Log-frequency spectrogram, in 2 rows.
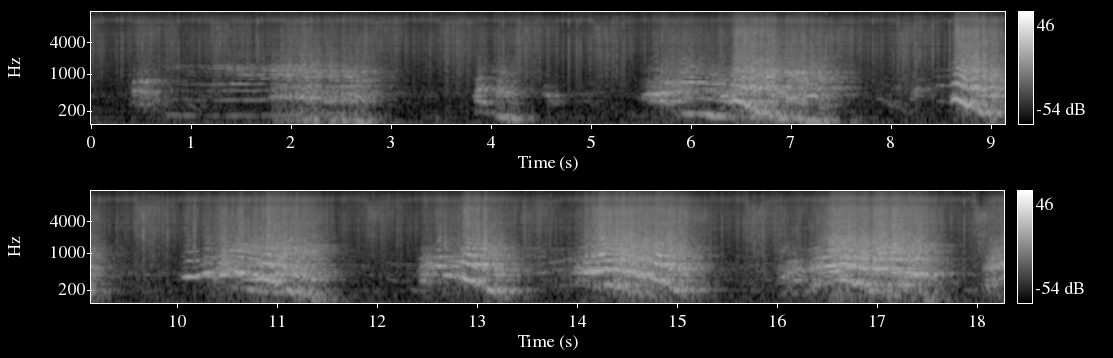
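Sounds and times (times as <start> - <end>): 
lion roaring: 0.4 - 3.0, 3.8 - 4.8, 5.5 - 7.7, 8.4 - 9.4, 10.0 - 11.8, 12.4 - 18.2.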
